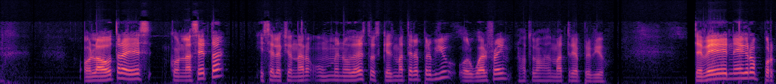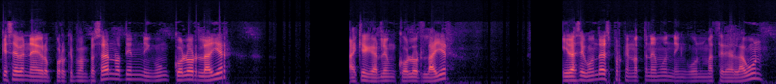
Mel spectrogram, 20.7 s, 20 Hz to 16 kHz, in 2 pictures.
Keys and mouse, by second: 0.5 click, 1.7 z, 9.9 click, 15.7 click.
